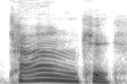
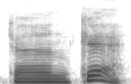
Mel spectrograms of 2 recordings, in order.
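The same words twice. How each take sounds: First: The stress is on the first syllable. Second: The stress is on the last syllable. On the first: The speaker calls it wrong. "I think I pressed down at the beginning" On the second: The speaker calls it right. "you're supposed to be tanke. You're supposed to hit the end"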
